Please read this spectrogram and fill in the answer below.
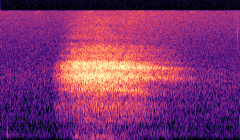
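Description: A person's single audible exhale, a sigh of about a second that swells in just after the half-second mark and fades away.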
